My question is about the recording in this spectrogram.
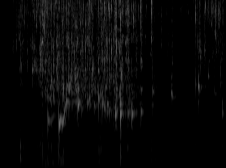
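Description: Fresh water poured from a jug over a bare foot, splashing into a basin of water as the feet are rinsed after a salt-water foot soak. The pouring stops after about a second and a half, leaving a few drips.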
